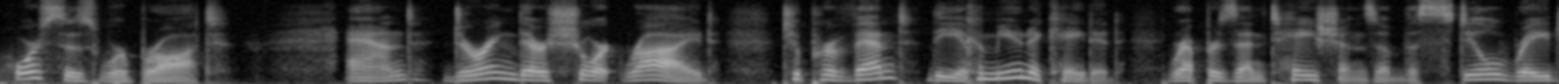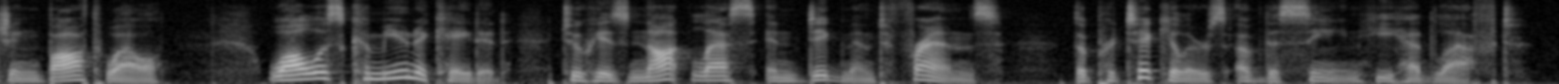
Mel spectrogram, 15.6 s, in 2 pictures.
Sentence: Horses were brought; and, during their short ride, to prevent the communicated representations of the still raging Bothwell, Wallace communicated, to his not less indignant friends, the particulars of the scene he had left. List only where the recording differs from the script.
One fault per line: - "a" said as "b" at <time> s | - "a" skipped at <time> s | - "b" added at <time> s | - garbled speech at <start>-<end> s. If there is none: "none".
none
